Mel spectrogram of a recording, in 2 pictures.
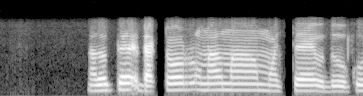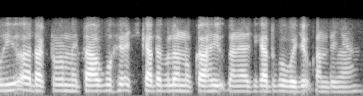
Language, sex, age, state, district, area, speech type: Santali, male, 18-30, Jharkhand, Pakur, rural, conversation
